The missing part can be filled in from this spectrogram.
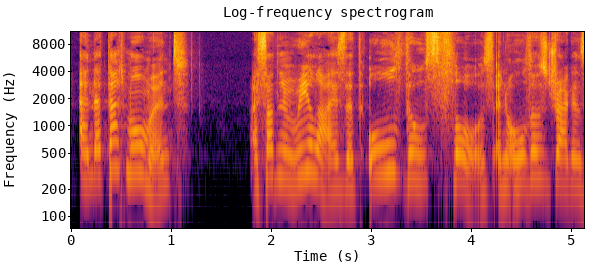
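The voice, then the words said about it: Odd accent. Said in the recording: “my odd accent”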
